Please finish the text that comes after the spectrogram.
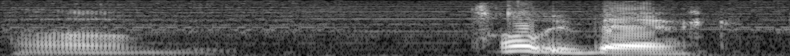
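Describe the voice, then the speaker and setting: A man in a casual voice chat, explaining things in a rambling, halting way. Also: medium pitch, wildly swooping pitch, dark tone, poor audio. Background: faint music.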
